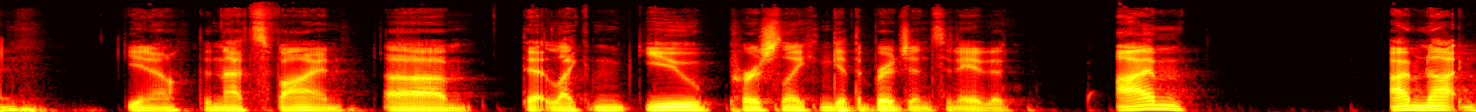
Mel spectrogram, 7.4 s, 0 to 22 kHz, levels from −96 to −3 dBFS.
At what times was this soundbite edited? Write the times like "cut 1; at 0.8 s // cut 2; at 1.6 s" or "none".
none

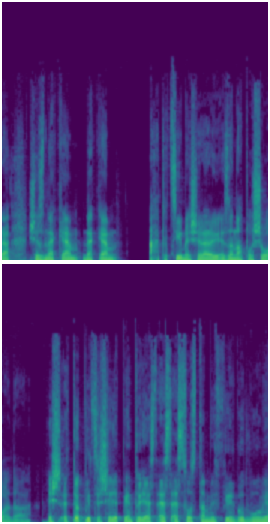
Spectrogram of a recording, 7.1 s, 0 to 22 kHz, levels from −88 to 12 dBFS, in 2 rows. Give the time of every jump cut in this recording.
cut 1; at 4.0 s

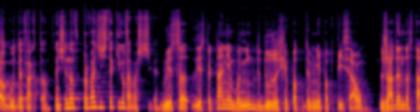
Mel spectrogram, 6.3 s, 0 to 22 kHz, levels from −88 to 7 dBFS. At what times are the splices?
cut 1; at 1.9 s // cut 2; at 3.1 s

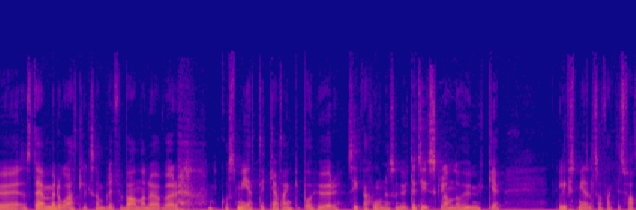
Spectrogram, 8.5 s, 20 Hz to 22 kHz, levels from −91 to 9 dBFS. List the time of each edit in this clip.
cut 1; at 3.7 s

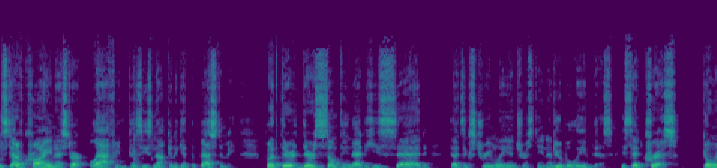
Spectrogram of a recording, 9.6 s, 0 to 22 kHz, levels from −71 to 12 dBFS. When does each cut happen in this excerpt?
cut 1; at 7.4 s // cut 2; at 8.2 s

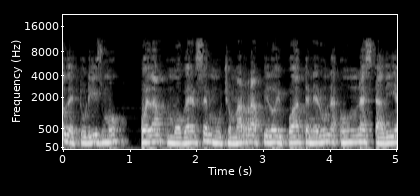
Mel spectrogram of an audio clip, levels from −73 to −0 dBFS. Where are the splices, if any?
none

